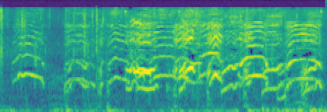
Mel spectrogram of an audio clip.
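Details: Lemon and tricolor Beagle puppies, a litter of ten, fuss over their first taste of food, giving a tight run of bending, squeaky whimpers that overlap one another against a low background rumble.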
